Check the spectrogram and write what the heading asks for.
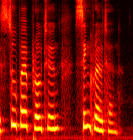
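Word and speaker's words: Super Proton Synchrotron: called the superproton synchrotron. I have not mispronounced, that's how it's called.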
